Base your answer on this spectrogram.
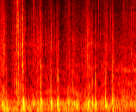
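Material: Cloth.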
